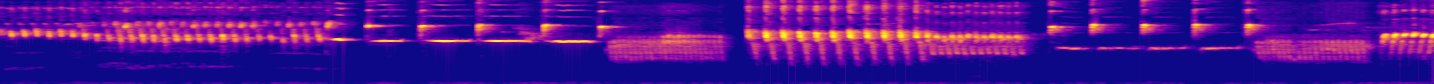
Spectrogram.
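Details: Canary singing vigorously with a full repertoire, intended as tutor and lure song: a rolling trill, a series of short clipped whistles, buzzy bursts, and quick pulsed rolls switching pitch throughout.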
